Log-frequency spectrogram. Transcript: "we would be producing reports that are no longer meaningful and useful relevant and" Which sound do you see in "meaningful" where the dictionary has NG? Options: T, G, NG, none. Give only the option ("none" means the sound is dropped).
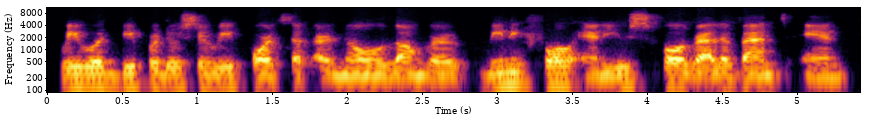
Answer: NG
